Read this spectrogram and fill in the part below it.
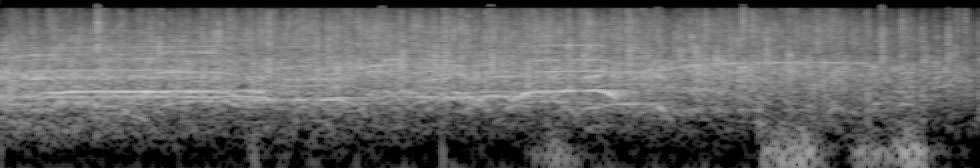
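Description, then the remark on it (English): An audience at a poem recitation breaks into sustained cheering and applause, with whoops and shouts riding over dense clapping that stays loud throughout before easing slightly near the end. “See, I was rather afraid that the preemptive cheer would ruin the ending rhyme.”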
